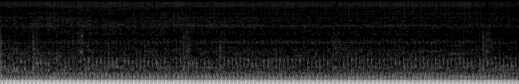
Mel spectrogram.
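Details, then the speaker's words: Mazda ND Miata with Tomei axle-back and GWR midpipe that don't line up, leaving a big gap: steady idle with a sharp, even puffing about three times a second, exhaust leaking at the muffler joint. "also if you guys listen closely you can hear a big leak coming from the muffler if you guys can hear"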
